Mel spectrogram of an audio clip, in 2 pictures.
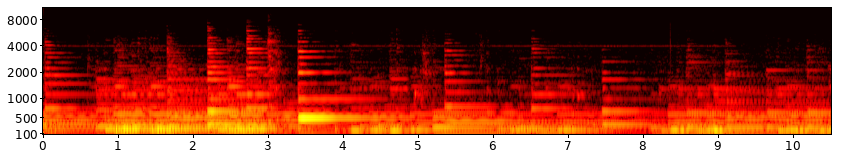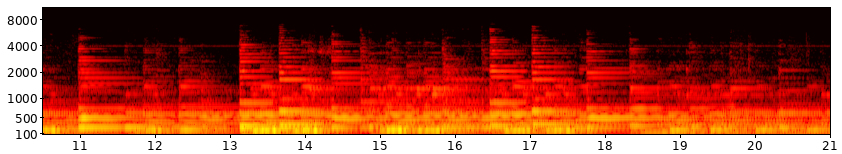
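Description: Solo classical guitar played continuously: a plucked melody over low bass notes, with a sharp louder accent about three and a half seconds in.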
